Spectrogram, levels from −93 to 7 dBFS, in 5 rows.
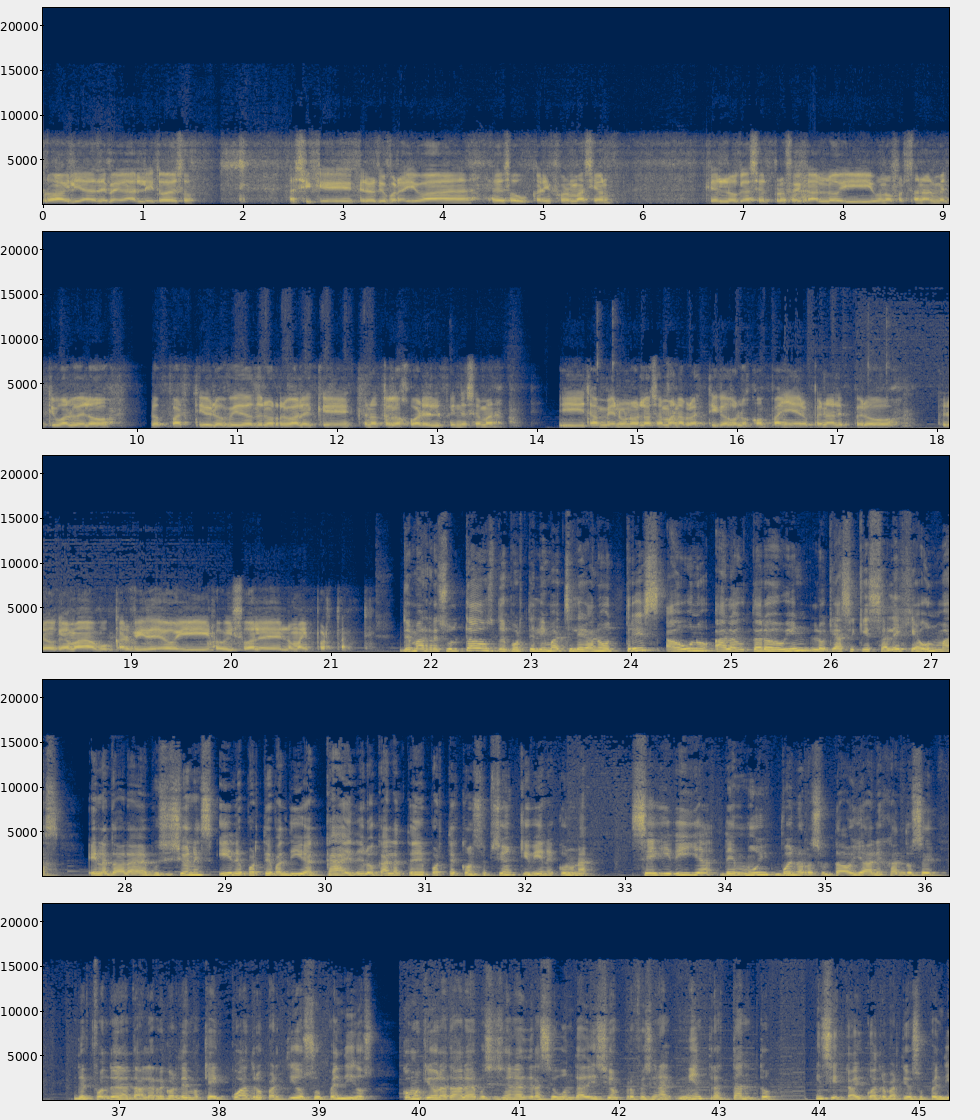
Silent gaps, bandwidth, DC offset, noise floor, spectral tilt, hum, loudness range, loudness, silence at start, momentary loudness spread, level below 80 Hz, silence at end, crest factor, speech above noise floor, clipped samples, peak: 10.09-10.13 s; 16 kHz; under 0.1%; -37 dBFS; -4.5 dB/octave; none; 3 LU; -15 LUFS; 0 s; 7 LU; -48 dBFS; 0 s; 12 dB; 22 dB; under 0.1%; -2 dBFS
